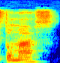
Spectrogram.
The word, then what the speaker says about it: Thomas: What she said, Thomas, how do you pronounce it? It's Tomas. Thomas.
